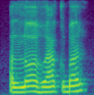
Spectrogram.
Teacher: লামটা মোটা অথবা ফুর অথবা মোটা উচ্চারণ হয়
